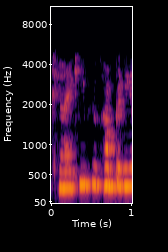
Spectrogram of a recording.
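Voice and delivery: tiny, small, high little voice. Recalling how she reached out to the teenage speaker, imitating her little voice. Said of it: "just her little".

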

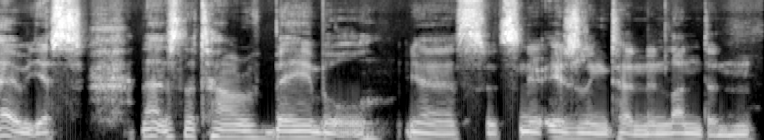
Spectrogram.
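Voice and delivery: put-on posh English accent. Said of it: "That was my best posh English accent".

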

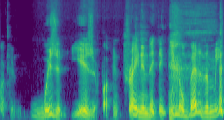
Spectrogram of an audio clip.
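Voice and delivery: put-on muttering under the breath. Imagining a character going into a chamber, imitating him muttering under his breath. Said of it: "still muttering under his breath".

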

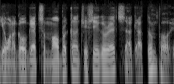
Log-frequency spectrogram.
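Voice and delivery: deep, rubbly, gravelly voice. Describing an actor as the voice of four by four adverts: Sam Elliott voice. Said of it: "with that goddamn rubbly gravel voice".

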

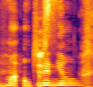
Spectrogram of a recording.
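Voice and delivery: put-on French accent. Suggesting a phrase to try on friends, say it in a bad french accent. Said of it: "I think that's a French accent".

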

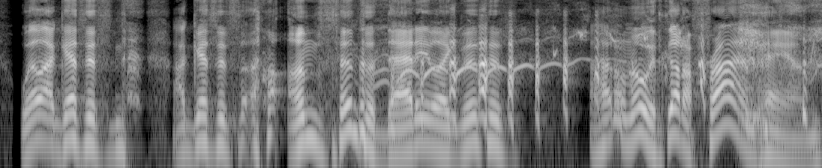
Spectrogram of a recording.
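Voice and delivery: baffled, lost-sounding wrestling commentator voice. Retelling how the commentators reacted: Dusty Rhodes impression. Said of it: "Your Dusty impression is too good".

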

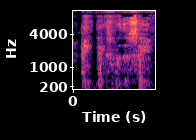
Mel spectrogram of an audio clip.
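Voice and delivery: playful, joking pretend whisper, very hushed. Thanking the co-host for a save, in a joke whisper. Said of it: "I'm whispering so they can't hear us".

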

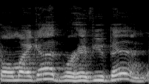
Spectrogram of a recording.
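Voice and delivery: put-on voice breaking down emotionally. Retelling a man finding a lost little girl, imitating a man breaking down. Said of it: "And he breaks down".

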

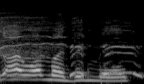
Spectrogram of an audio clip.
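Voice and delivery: high-pitched, full-throated mock scream. Retelling how he woke up everyone who was sleeping, re-enacting a scream.

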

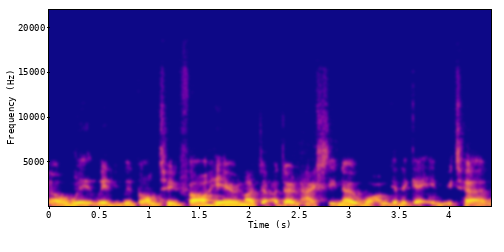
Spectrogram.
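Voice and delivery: usual speaking voice

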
